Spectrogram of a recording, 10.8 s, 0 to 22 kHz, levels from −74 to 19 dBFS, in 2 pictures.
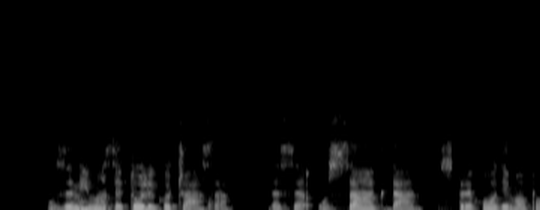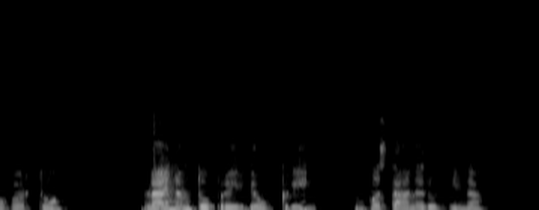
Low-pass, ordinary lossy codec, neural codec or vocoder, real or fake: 19.8 kHz; Opus, 24 kbps; none; real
